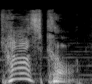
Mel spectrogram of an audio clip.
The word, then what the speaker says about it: Costco: go visit Eddie Olczyk noon today at Costco. Did you ever notice no one pronounces the T? It's Costco. – No, right? – Nobody does. – C-O-S-T-C-O.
